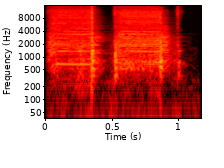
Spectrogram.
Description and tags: lens zooming in and out
The sound of my Nikon digital SLR zooming in and out.
stereo, Nikon, recorded, fine, Digital, sound, lens, robotic, auto, h1, zoom, arm, tune, adjustment, zooming, high, SLR, automatically, telephoto, quality, camera, sample, robot, out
